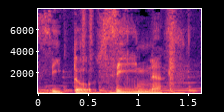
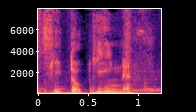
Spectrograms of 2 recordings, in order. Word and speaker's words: citocinas: proteínas ahorita una este Qué padre oír la pronunciación correcta de las citosinas Porque muchos dijeron citoquinas Y esto es por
